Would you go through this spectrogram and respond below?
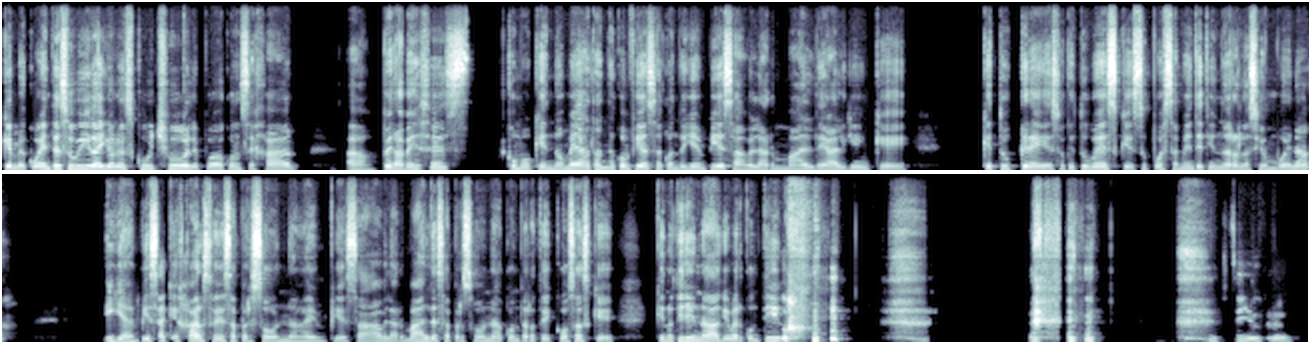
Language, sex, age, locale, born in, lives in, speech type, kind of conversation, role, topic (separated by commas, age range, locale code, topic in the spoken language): Spanish, female, 35-39, es-PE, Peru, United States, conversation, unstructured, none, ¿Qué papel juega la confianza en tus relaciones personales?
